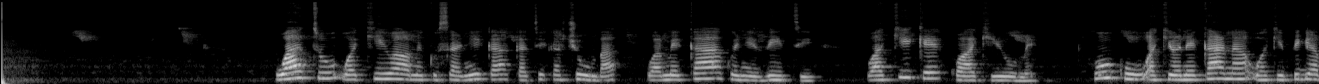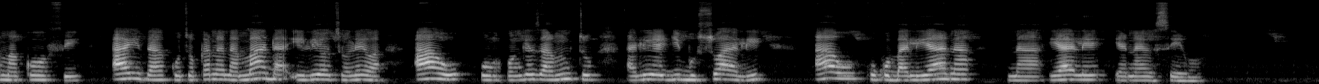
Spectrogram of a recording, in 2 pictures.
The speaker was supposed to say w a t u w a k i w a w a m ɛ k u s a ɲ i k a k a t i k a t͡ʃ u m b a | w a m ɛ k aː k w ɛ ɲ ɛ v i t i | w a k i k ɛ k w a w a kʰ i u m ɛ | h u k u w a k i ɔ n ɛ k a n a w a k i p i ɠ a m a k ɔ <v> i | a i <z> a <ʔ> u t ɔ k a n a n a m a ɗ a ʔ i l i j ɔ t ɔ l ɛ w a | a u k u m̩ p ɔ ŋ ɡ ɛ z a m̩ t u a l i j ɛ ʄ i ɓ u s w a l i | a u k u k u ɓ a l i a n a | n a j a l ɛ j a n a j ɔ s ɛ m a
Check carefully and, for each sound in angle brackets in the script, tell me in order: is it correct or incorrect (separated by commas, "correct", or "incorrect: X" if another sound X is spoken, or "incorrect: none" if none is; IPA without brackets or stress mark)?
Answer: incorrect: f, incorrect: ð, incorrect: k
